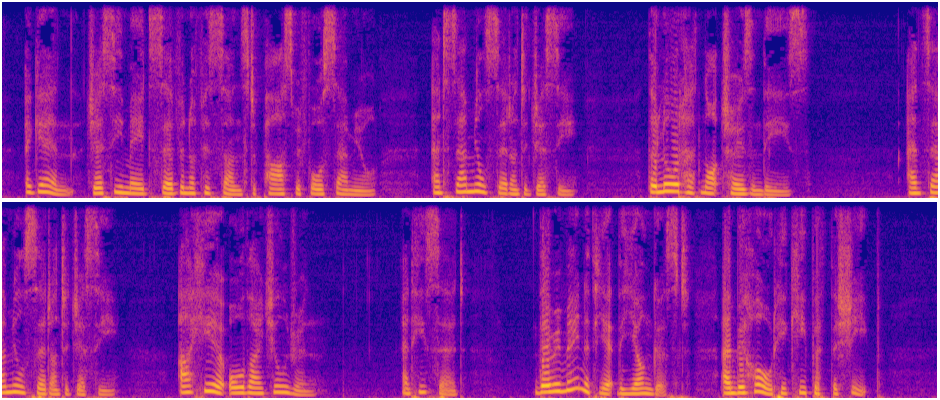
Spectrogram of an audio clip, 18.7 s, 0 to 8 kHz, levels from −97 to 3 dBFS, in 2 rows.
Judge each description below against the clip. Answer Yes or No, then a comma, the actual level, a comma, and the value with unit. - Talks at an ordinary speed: Yes, average, 155 wpm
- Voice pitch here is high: Yes, high, 210 Hz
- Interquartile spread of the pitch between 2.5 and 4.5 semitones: No, average, 5.1 semitones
